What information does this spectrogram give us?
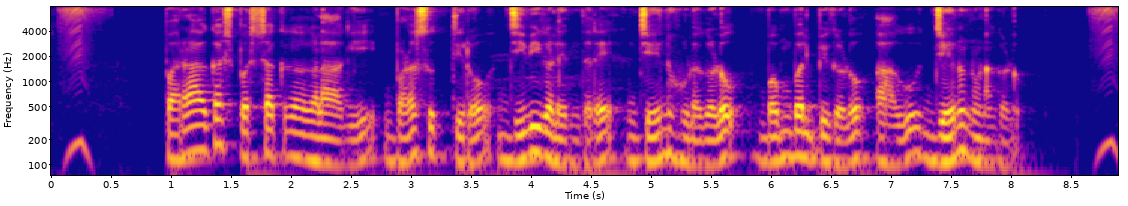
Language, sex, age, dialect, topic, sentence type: Kannada, male, 18-24, Mysore Kannada, agriculture, statement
